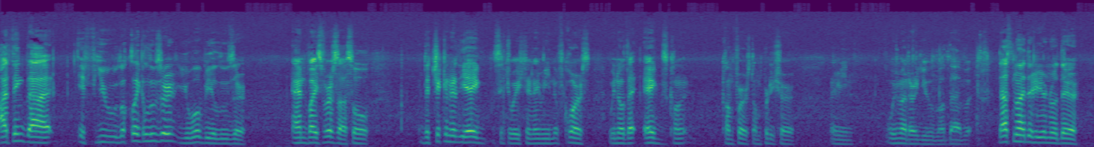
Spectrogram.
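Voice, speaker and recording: Someone talks at a fairly quick pace with ordinary pitch variation, big swings in loudness and long, frequent pauses amid noticeable background noise. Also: man, fairly high pitch for a man. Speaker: vlogger. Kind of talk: casual vlog monologue. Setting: in a car. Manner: soft-spoken.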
